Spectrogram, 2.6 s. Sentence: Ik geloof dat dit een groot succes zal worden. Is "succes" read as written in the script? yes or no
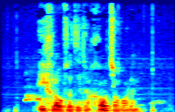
no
